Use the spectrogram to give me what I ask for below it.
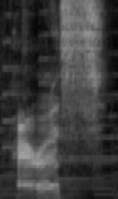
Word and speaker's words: Paras: Paris, or Paris. It's sort of just pronounced like Paris, like the city, but it's spelled like Paras.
